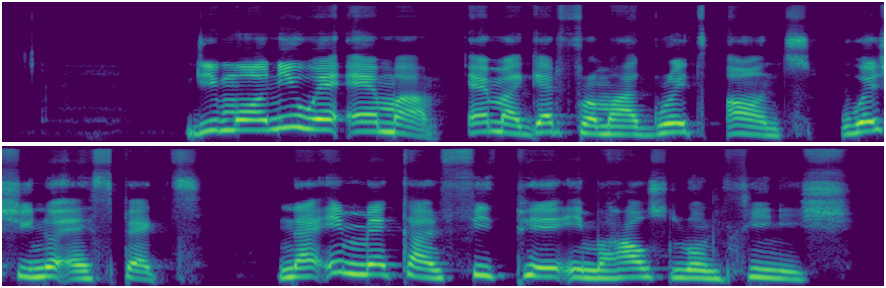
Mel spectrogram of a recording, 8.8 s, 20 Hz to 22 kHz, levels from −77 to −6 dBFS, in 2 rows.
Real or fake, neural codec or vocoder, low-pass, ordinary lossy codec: fake; autoencoder, 48 kHz, 128 numbers a frame, DAC-VAE, trained on Japanese speech; none; none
